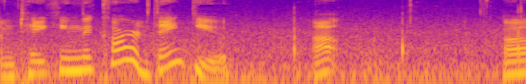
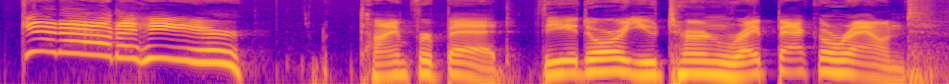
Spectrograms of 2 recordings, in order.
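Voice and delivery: usual speaking voice

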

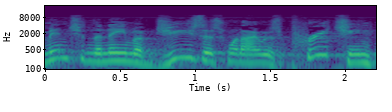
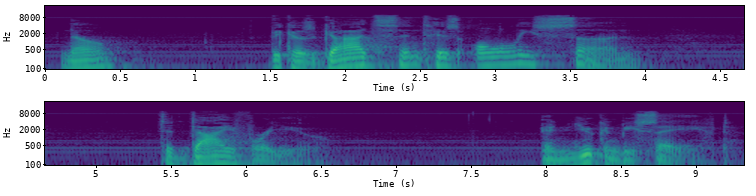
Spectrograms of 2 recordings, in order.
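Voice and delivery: much lower, soft and slow; hushed earnest invitation; tender appeal; 8 semitones lower, 6 dB quieter, slower than usual. Acted. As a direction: gently offer hope.

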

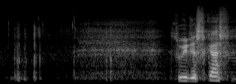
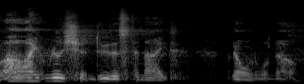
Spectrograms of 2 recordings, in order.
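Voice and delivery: softer sly self-talk; tempting inner voice; 3 semitones lower, 10 dB quieter than usual. Acted. Preacher voicing the tempted inner thoughts, softer. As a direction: coax yourself quietly.

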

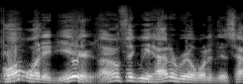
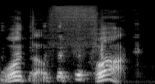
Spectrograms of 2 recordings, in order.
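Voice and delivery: mock disbelief; 5 semitones higher, 5 dB quieter, slower than usual. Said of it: "I'm like".

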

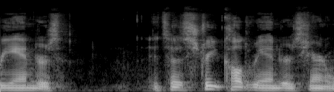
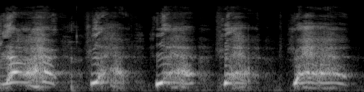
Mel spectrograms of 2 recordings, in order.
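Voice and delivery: high, yappy barks like a spooked dog; imitated dog barking; slower than usual. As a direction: bark it out like a frightened little dog. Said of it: "And the dog was like".

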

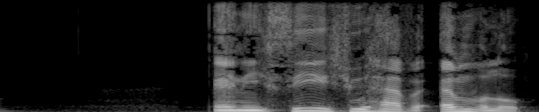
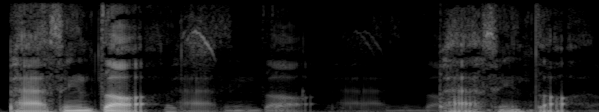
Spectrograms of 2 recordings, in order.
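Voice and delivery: softer each time, lower; softer, lower fade-out; fading sign-off; 6 semitones lower, 16 dB quieter than usual. Acted. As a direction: let the title fade away. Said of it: "sign-off repeated, fading".

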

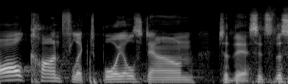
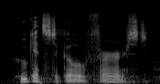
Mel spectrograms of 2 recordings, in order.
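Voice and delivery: hushed wondering; 6 semitones lower, 10 dB quieter than usual. Retold or imitated. Everyone in line wondering.

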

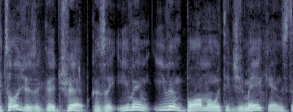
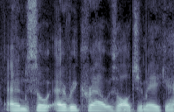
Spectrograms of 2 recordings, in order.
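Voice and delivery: normal talking voice

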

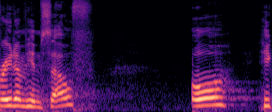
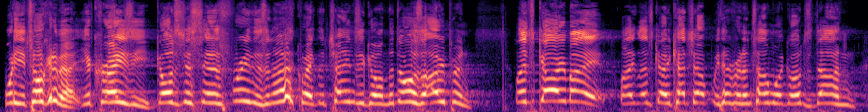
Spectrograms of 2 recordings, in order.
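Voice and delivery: high, loud, urgent protest; excited Silas; 7 semitones higher, 7 dB louder than usual. Acted. Silas arguing with Paul to leave jail, excited and loud. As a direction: urge your mate on, loud and excited. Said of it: "And Silas is so excited".

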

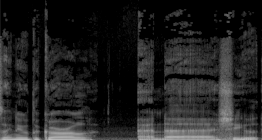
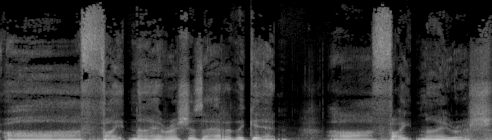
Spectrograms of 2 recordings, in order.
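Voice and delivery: high-pitched mock jeer; sing-song teasing in a higher pitch; teasing bouncer; 8 semitones higher, slower than usual. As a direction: imitate a bouncer ribbing someone, drawn out at the end. Mimics bouncer teasing him.

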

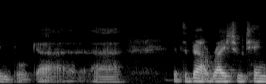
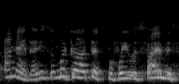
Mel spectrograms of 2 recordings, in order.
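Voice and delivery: surprised recognition; 11 semitones higher than usual. Retold or imitated. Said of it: "that you say".

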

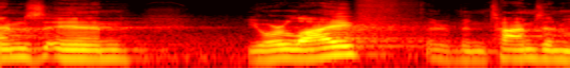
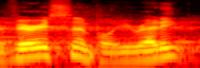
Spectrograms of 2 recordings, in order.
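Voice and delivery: ordinary talk, nothing marked

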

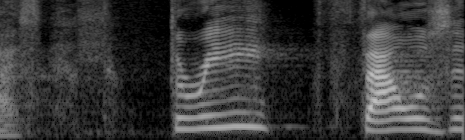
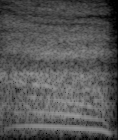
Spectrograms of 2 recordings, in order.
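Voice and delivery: gasp coming up from water; 4 semitones higher, 10 dB quieter than usual. Retold or imitated. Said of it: "you come up and you're like".

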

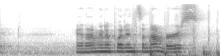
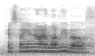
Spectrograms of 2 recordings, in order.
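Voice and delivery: ordinary delivery

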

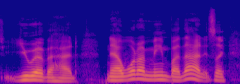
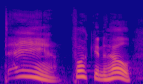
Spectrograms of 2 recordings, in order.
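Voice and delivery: higher, louder amazed curse; mock stunned swearing, higher pitch; overwhelmed exclaim; 7 semitones higher, 3 dB louder, slower than usual. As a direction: blurt out in awe. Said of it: "I was like".

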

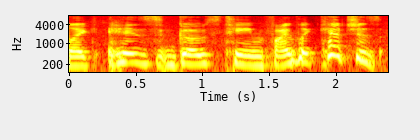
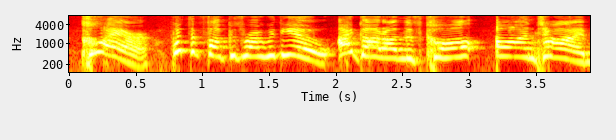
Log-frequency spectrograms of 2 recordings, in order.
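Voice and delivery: mock defensive shout; 6 semitones higher than usual. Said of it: "people screaming at each other".

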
